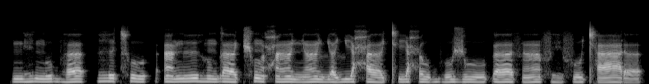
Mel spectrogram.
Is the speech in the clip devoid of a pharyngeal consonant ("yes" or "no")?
no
